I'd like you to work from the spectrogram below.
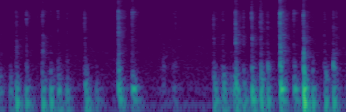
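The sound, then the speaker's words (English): Keystrokes on a computer keyboard tap out quietly in uneven bursts of many clicks, pausing briefly partway before the typing resumes. “And yes, I type a little slower.”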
